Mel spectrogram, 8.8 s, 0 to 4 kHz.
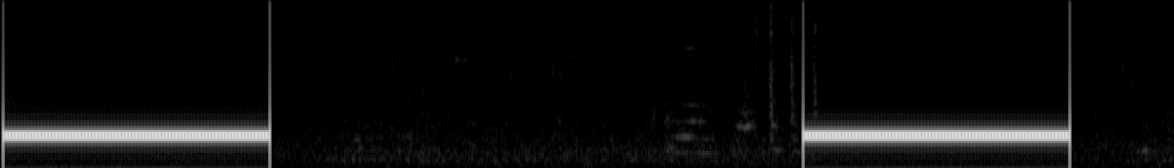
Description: Ringback tone (North America), 440 + 480 Hz.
